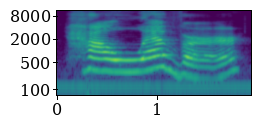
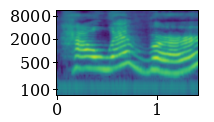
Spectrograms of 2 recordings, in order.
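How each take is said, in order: First: Very slow, stretched-out "however"; lingering "however" that builds suspense; drawn-out however. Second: Loud, high, long-drawn HOWEVER; emphatic however. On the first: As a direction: draw "however" out even longer, less forcefully. Repeats it before the announcement. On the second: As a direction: proclaim "However" big, stretching it out. Teasing announcement after correcting himself. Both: Real, not acted.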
